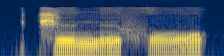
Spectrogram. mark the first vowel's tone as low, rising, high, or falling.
low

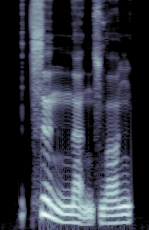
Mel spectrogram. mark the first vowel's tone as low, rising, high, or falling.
falling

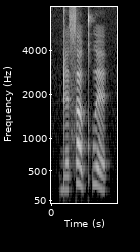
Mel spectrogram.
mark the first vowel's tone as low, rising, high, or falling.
low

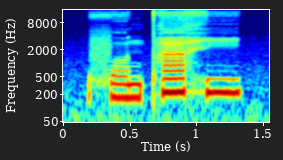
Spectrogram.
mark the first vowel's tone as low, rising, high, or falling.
low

